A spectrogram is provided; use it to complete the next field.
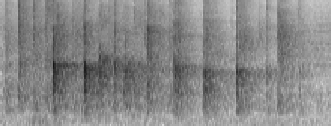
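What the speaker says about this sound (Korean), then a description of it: "하나님께 영광의 박수를." A church congregation claps along during a Sunday worship service, a steady run of sharp, loud hand claps in an irregular rhythm close to the microphone, with no talking over it.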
